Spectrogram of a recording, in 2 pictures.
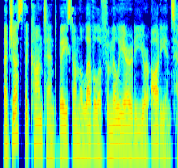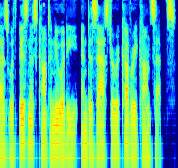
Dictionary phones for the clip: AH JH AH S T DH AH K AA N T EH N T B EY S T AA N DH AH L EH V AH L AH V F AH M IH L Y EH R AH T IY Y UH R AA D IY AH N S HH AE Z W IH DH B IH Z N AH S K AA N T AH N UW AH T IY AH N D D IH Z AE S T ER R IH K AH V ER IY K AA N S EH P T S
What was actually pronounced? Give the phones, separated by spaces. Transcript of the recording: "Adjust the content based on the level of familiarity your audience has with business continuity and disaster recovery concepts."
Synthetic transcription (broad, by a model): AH JH AH S T DH AH K AA N T EH N T B EY S T N DH AH L EH V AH L AH V F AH M IH L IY EH R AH T IY Y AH R AA D IY AH N S HH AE Z W IH DH B IH Z N AH S K AA N T AH N UW AH T IY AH N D D IH Z AE S T ER R IH K AH V ER IY K AA N S EH P T S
